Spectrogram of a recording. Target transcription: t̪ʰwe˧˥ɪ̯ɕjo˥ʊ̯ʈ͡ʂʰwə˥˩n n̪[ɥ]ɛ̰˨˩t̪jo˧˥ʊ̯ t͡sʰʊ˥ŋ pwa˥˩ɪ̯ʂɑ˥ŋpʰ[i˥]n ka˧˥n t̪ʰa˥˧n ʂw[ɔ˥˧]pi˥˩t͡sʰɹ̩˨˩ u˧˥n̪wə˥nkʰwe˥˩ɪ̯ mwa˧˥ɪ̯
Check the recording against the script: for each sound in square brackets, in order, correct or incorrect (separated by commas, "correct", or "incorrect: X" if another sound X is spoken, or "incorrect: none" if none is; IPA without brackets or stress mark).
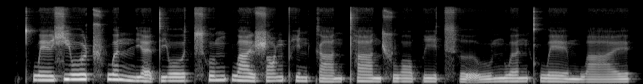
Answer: incorrect: j, incorrect: i˨, correct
